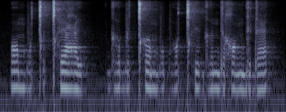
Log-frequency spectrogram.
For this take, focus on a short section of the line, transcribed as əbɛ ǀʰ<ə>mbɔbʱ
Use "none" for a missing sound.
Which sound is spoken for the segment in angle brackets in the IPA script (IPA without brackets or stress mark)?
ʌ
